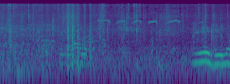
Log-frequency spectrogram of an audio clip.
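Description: Pigeons at a household coop or market, with several short cooing calls and a throaty coo near the end, mixed with rustling, scuffling and brief wing flaps nearby.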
